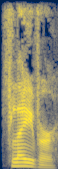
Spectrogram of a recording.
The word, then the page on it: flavour: American English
